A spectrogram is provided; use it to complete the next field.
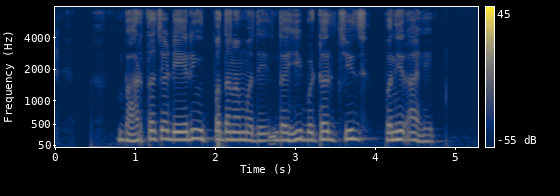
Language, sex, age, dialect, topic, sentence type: Marathi, male, 25-30, Northern Konkan, agriculture, statement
